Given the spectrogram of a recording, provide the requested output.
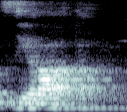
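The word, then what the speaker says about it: صراط: Mengucapkan lafaz sirat tidak dengan sad dan tidak dengan sin, tapi dengan ismam. Bi ismam sad zai, dengan mengismamkan sad dengan suara zai. Jadi pengucapan sirat ini menurut Imam Hamzah yaitu zirat.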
